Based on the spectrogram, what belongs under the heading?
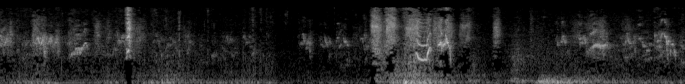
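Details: Budgerigar warbling song played to stimulate females to mate: rapid chattering chirps and squeaky trills, a loud burst of buzzy, rising notes midway, over low background rumble.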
